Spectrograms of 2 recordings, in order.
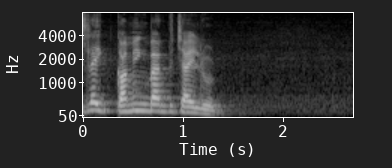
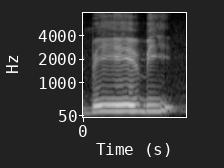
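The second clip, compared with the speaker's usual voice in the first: normal talking voice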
